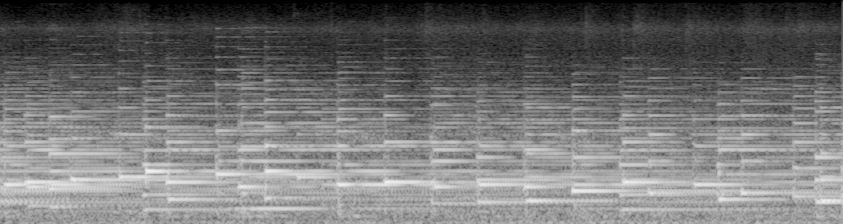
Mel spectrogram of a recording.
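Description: Solo piano improvisation: a steady stream of notes in the middle register, several new notes each second.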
